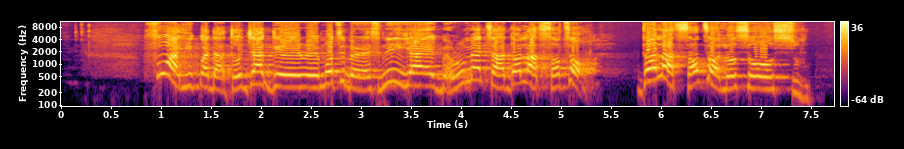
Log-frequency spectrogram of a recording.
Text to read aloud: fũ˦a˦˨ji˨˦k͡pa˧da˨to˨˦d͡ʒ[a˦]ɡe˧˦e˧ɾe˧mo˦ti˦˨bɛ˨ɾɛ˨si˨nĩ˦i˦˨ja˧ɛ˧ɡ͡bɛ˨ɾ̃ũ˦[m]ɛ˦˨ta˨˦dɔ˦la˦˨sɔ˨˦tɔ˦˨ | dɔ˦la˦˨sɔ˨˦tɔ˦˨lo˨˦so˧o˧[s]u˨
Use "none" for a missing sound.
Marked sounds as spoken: a˦, m, s

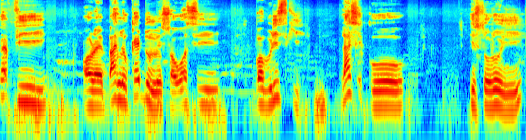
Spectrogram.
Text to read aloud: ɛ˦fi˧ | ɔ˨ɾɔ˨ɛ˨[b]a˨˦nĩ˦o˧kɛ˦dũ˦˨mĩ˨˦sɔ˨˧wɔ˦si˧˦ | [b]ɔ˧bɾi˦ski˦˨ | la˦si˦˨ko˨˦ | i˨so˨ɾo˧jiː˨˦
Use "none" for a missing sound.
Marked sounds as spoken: b, b

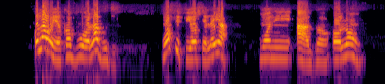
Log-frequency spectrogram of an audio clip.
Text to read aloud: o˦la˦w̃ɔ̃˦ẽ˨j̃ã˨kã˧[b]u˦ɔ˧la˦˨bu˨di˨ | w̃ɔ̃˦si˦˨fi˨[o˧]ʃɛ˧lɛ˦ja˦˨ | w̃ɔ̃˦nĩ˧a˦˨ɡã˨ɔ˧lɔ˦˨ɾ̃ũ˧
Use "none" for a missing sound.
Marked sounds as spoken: b, ɔ˧

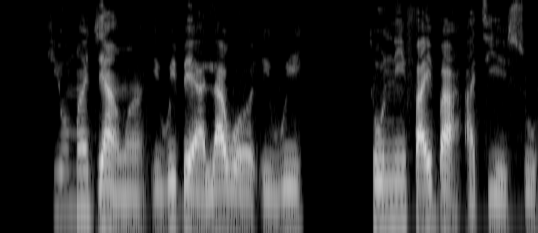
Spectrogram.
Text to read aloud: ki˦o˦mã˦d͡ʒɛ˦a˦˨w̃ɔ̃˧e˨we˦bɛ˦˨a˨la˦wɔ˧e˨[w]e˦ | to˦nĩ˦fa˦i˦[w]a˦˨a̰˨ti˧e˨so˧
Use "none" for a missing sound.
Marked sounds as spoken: w, b

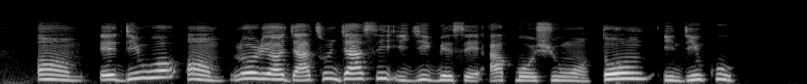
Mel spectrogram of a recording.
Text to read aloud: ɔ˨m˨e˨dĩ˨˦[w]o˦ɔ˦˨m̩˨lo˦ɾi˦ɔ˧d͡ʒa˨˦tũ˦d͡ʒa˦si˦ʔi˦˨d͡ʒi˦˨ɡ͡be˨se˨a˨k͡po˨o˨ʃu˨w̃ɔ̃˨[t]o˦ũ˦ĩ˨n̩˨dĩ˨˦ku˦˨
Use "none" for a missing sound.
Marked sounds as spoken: w, t

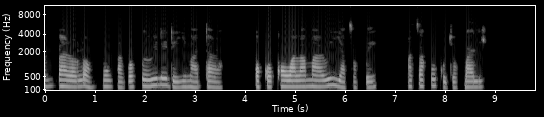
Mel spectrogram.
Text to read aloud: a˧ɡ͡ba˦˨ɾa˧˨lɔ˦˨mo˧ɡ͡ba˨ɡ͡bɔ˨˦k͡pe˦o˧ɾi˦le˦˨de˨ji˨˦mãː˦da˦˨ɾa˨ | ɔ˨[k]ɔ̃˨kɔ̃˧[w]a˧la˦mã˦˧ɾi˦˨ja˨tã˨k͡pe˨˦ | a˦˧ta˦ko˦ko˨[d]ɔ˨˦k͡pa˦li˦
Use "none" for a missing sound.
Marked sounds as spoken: k, w, d͡ʒ

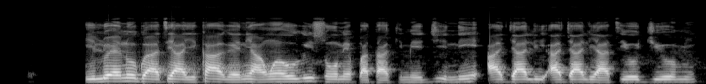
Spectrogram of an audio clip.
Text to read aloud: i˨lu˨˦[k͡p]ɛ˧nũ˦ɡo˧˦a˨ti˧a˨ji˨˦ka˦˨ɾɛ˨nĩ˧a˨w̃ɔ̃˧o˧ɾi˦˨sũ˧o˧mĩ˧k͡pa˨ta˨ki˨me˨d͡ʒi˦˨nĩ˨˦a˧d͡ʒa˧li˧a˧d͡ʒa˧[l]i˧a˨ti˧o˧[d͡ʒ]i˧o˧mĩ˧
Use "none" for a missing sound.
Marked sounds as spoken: none, l, d͡ʒ

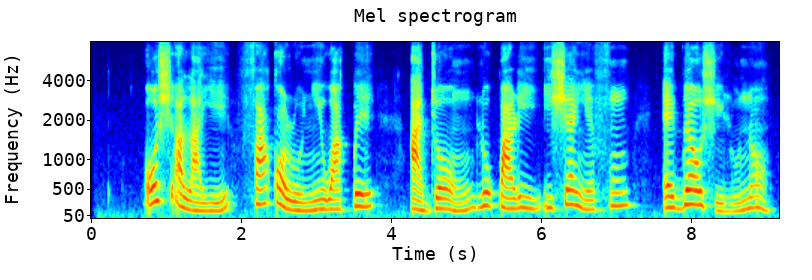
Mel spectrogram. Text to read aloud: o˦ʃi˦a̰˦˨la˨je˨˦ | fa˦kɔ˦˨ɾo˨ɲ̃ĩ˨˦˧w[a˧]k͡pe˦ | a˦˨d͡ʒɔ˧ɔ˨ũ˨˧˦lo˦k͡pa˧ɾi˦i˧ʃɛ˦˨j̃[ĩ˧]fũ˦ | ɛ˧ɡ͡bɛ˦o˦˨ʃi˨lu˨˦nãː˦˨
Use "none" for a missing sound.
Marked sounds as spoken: a˧, ɛ̃˧

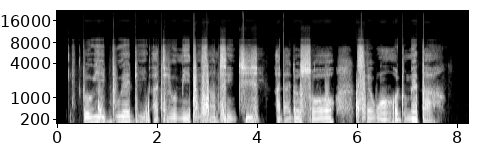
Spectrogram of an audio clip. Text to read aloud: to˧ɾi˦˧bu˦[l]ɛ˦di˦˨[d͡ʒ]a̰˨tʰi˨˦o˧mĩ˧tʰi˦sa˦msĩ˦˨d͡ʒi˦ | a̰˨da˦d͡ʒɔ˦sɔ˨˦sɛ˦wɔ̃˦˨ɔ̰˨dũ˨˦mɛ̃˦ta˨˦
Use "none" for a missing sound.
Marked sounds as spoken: ɾ, none

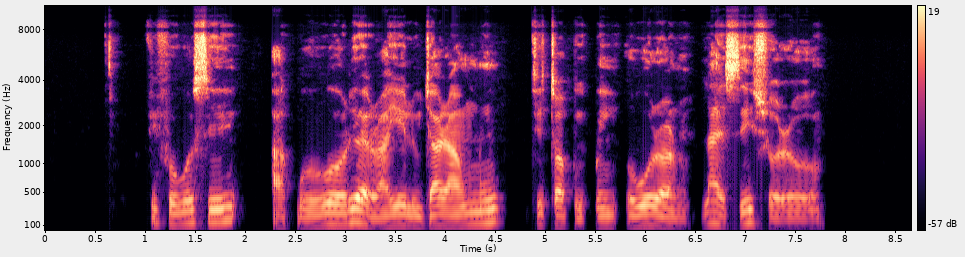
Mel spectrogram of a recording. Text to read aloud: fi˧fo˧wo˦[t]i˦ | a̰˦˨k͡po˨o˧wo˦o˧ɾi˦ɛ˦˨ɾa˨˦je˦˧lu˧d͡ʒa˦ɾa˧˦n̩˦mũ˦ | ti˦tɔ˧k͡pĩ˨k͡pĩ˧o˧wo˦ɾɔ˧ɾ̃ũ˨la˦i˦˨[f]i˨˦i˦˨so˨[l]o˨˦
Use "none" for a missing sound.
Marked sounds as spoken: s, s, ɾ

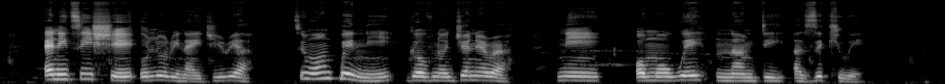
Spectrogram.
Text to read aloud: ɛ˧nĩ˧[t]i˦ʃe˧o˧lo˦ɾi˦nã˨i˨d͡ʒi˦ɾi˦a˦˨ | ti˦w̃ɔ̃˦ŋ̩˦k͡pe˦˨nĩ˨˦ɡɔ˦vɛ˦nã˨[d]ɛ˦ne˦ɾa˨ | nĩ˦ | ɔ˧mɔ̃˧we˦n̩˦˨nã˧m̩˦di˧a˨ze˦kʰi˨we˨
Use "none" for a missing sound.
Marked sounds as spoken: t, d͡ʒ

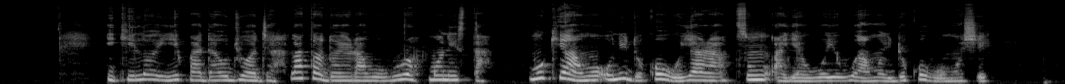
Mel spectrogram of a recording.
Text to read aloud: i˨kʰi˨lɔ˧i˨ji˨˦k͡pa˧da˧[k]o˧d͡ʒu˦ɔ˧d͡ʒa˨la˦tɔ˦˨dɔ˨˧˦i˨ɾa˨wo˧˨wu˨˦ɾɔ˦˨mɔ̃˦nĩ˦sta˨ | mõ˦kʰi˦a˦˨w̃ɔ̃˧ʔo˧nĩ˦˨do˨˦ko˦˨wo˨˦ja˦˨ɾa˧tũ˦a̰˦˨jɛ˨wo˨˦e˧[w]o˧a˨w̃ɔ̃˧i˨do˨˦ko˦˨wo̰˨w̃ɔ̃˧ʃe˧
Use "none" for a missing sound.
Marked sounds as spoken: none, w

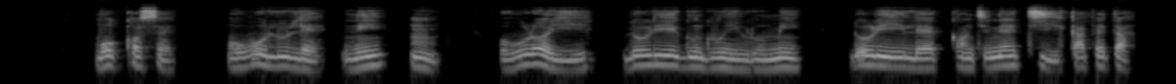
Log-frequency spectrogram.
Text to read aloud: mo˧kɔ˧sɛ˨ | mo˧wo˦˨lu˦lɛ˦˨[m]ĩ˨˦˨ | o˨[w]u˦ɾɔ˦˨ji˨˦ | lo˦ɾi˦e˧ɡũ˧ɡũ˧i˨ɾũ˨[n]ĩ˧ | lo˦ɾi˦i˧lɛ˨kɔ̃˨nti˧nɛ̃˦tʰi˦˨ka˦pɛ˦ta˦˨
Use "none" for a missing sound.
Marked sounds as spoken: n, w, m

